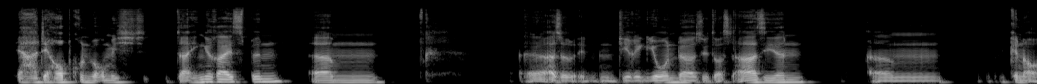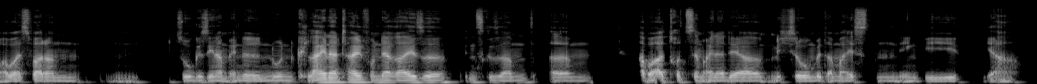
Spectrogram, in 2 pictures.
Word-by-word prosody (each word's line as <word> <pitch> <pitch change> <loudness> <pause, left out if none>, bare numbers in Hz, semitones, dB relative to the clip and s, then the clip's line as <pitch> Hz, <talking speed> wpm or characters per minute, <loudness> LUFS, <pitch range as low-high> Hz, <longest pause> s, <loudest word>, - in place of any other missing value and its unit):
ja, 95 - +1
der 95 -1 +2
Hauptgrund, 100 -1 +1
warum 95 +2 0
ich 100 +1 -5
da 85 - -1
hingereist 115 +2 +2
bin, 130 +3 -1 0.2
ähm 95 +1 -2 1.4
äh, - - -9
also, 85 0 +1
in 150 0 -8
die 90 - -3
Region 90 +3 +1
da 90 -3 +2
Südostasien 105 +3 0 0.6
ähm. 85 +2 -5 0.6
Genau, - - 0
aber - - +3
es - - -4
war 85 +1 +5
dann 80 -1 -2 0.2
'n 135 -6 -13 0.3
so 90 -3 -1
gesehen 90 0 0
am 90 - 0
Ende 85 -2 +1
nur 90 +1 -1
'n 90 -1 -6
kleiner 100 -1 +6
Teil 105 0 +6
von 95 -1 -3
der 95 -1 +4
Reise 95 +1 +3
insgesamt, 95 0 -4
ähm, 85 +2 -3 0.4
aber - - +4
trotzdem - - -2
einer, 85 +1 +1
der 85 0 +3
mich - - -6
so 80 0 +3
mit 85 - -1
am - - -1
meisten 85 -1 -3
irgendwie, 80 +1 -3 0.2
ja, 100 - -5
95 Hz, 135 wpm, -24 LUFS, 85-100 Hz, 1.4 s, kleiner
